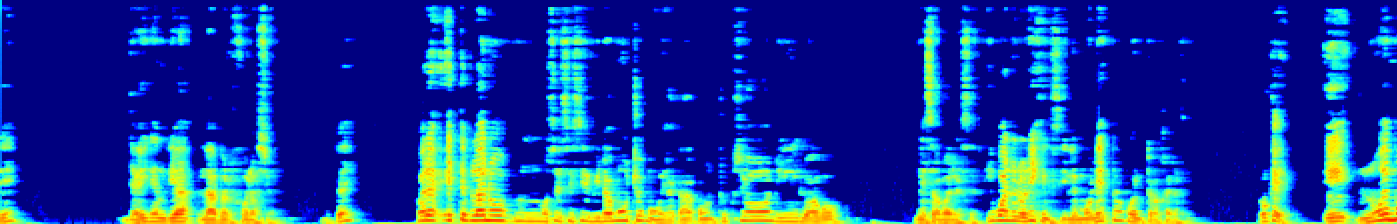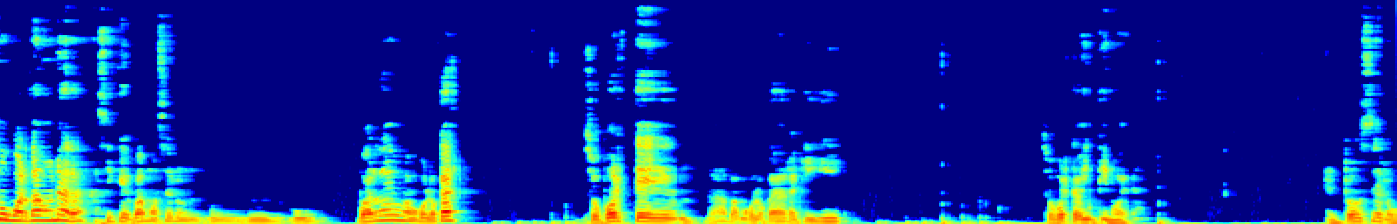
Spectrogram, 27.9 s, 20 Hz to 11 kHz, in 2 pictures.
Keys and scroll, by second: 18.5-21.3 typing, 22.4-25.4 typing.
